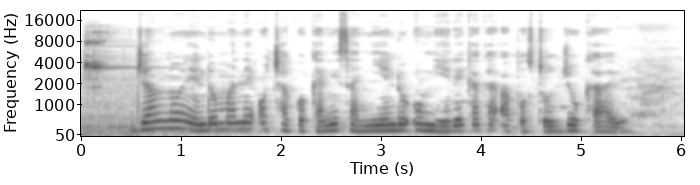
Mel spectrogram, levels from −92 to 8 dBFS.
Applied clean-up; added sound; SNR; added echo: classical method log-MMSE.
